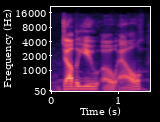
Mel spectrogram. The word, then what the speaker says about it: Joel: It's rough because I know their name isn't spelled like regular Joel, even though this is Joel. It's Jowol.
